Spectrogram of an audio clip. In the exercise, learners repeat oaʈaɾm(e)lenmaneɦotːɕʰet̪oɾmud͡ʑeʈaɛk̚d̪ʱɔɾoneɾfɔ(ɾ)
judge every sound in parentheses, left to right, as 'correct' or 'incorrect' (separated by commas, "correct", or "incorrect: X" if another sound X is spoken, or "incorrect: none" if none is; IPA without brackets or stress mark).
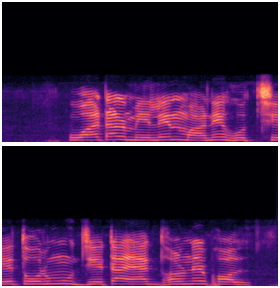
correct, incorrect: l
